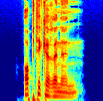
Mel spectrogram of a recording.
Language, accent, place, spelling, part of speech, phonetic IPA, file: German, Germany, Berlin, Optikerinnen, noun, [ˈɔptɪkəʁɪnən], De-Optikerinnen.ogg
- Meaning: plural of Optikerin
